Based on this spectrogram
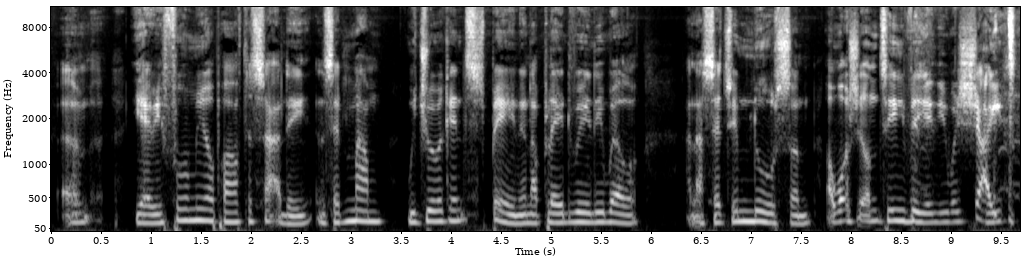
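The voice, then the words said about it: Imitating a woman's regional accent. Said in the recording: “Excuse my accent here. Apologies to the Welsh listeners.”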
